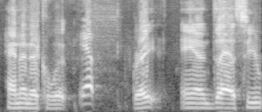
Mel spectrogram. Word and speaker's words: Hannah Nicollet: Because I've heard it pronounced both ways. It's so. Hannah Nicollet. Hannah Nicollet.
